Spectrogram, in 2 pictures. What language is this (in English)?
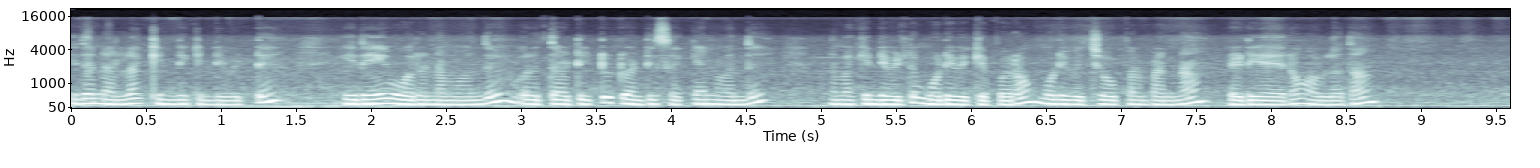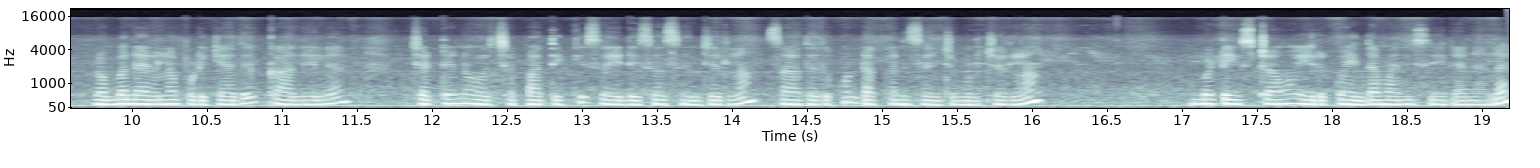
Tamil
